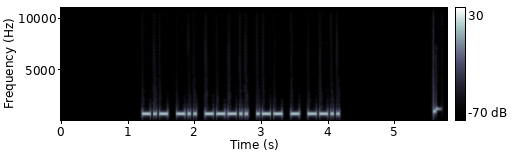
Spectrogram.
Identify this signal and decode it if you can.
Morse code, heard as a keyed tone, about 28 wpm, 700 Hz. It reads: KD8WTZ
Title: USA Call Signs - 6 Characters - 4x Character Spacing - 28wpm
